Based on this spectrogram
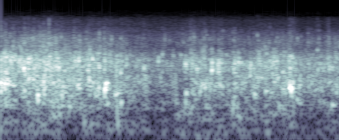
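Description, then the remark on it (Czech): A boat pushes steadily through icy water among large chunks of ice, with a constant broad rush and churning splash filling the scene, fairly loud, with small irregular surges but no voices. “Pokračovali jsme v naší plavbě. Všude kolem nás byly velké kusy ledu.”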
